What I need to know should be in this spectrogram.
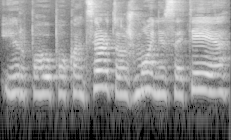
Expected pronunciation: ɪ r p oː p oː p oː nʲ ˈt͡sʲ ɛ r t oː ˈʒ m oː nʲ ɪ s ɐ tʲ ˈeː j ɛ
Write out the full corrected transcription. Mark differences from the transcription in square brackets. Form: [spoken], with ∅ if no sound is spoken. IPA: ɪ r p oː p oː [k] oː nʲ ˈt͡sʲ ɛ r t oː ˈʒ m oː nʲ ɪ s ɐ tʲ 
